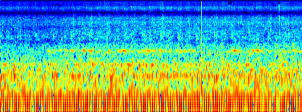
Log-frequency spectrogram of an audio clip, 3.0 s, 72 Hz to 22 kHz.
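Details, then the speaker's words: Car with about 101,000 miles: steady low, even idle with no knocks or misses, smooth rumble; healthy normal idle. "And as you can hear and see, she's running nicely. Very well looked after the car."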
